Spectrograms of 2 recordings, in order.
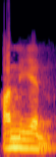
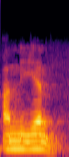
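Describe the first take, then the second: First: The word begins with a short 'a' vowel. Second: The word begins with a short 'a' vowel.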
